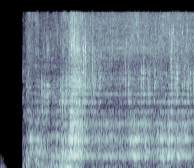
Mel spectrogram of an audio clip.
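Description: A toilet flushes with a sudden loud rush of water that peaks early, then settles into a steady swirling drain, with no voices.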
